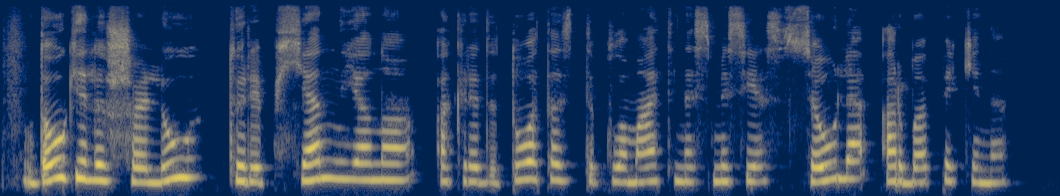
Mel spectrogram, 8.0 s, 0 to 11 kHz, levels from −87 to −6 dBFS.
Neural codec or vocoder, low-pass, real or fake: none; 9.9 kHz; real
